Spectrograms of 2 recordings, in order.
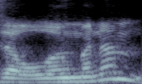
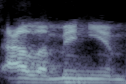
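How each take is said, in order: First: It is said in a North American pronunciation. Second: It is said in a non-North American pronunciation. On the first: The speaker calls it wrong. "you North Americans pronounce everything wrong" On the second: The speaker calls it right. "Well, it's aluminium"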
